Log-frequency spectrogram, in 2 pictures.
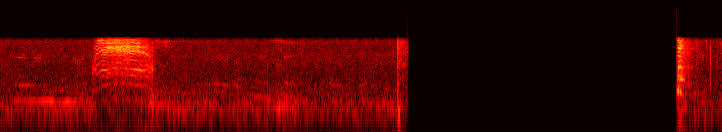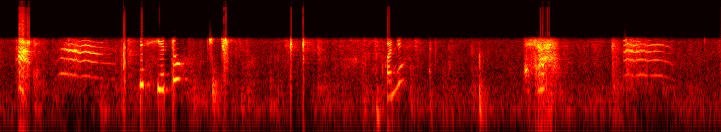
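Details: Female Selkirk Rex cat vocalising indoors: a long drawn meow early on, then after a pause a busy run of short chirping and trilling meows, some rising and falling, with a woman talking softly to her.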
